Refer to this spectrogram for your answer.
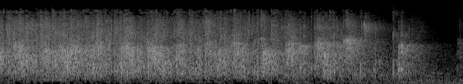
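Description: An audience breaks into steady, sustained applause, a dense wash of many hands clapping at once, holding loud for several seconds before tapering off toward the end.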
